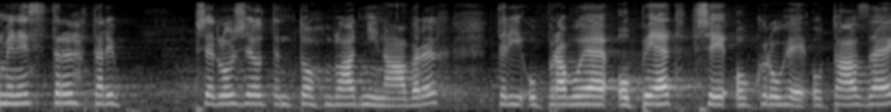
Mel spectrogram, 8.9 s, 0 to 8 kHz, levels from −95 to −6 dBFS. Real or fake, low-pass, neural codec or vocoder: real; 7.2 kHz; none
